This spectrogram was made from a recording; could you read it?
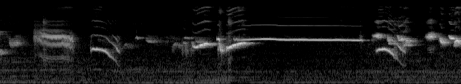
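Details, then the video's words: Male common iora song used as a lure to provoke rivals into singing: a few buzzy, chattering notes, then a long, steady, pure whistle held for over a second, followed by quick twittering phrases. "pancingan burung sirtu/cipoh gacor jantan bikin lawan ikutan gacor"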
